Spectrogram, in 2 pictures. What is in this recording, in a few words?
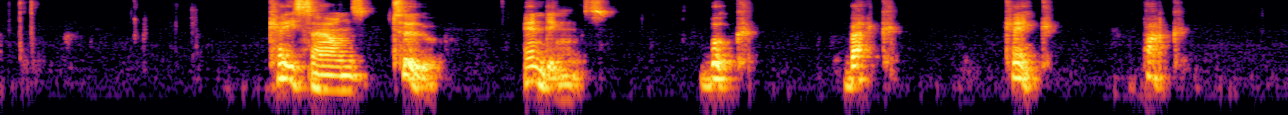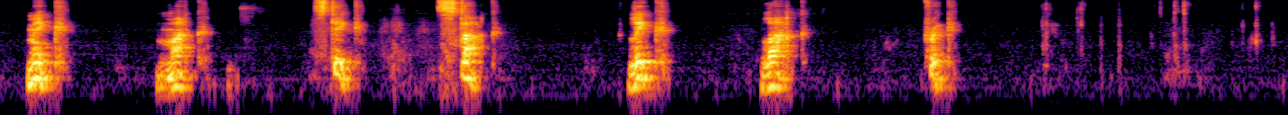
K sounds, pronunciation of australian english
